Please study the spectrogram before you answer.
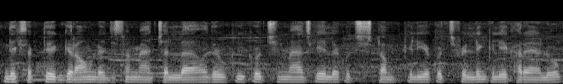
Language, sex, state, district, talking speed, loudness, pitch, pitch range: Hindi, male, Madhya Pradesh, Katni, 300 wpm, -21 LUFS, 115 Hz, 110-120 Hz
